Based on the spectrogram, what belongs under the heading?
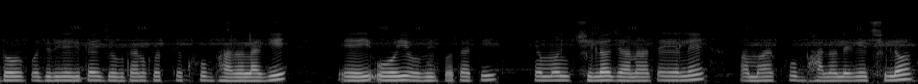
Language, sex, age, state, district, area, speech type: Bengali, female, 45-60, West Bengal, Bankura, rural, spontaneous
